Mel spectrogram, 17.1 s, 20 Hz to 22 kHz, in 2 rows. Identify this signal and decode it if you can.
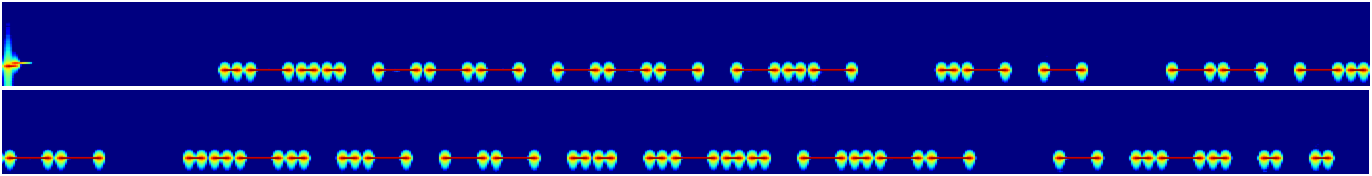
Morse code, heard as a keyed tone, about 16 wpm, 700 Hz. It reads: LOOK AT MY FAMILY TREE
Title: Sentences from Top 1000 Words - Review Part 1 - 15wpm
